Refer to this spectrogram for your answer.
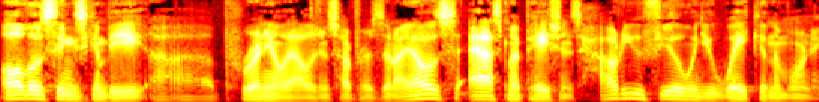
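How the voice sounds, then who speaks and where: A man's very deep, low voice at a very fast pace with hardly any pauses and ordinary pitch variation, on a very clean recording with a silent background. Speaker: allergy doctor. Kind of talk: medical interview.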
